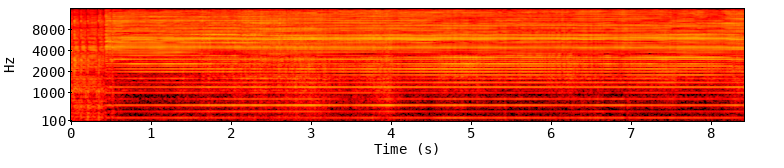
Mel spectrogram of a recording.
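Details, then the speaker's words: AC TIG welding at about 250 A and 200 Hz on a 280 machine: loud, harsh, steady buzz near 200 cycles with a hissy edge, holding constant. Normal AC TIG arc buzz. "why is it so loud cuz I'm running uh I'm running at uh at 200z wow yeah"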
